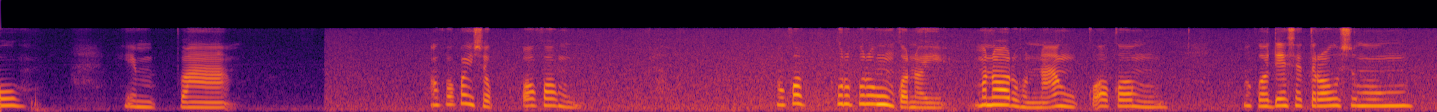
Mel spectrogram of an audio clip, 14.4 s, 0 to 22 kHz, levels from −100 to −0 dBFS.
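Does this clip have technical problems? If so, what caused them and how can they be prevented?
No, the speech is carried by G.722 wideband telephone coding at 64 kbit/s with its band up to about 7 kHz, and the room noise, which rises by about 19 dB around 3 s, stays about 21 dB below the speech.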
